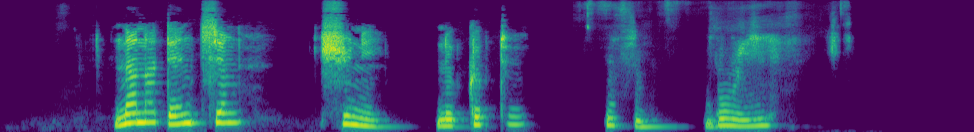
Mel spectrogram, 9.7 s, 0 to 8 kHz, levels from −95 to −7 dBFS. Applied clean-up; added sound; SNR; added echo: neural mask model Resemble Enhance denoiser.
